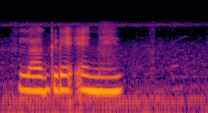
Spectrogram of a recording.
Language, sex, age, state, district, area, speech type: Santali, female, 18-30, West Bengal, Purba Bardhaman, rural, spontaneous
